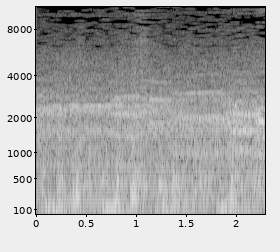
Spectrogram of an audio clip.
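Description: Parade band music: a drum beat about twice a second under steady, held high notes.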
